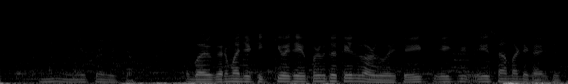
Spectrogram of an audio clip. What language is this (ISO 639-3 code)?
guj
